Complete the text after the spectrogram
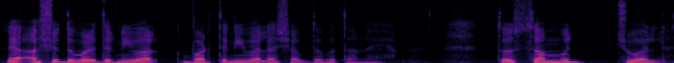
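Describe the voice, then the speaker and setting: Woman teacher explaining spelling, smooth voice. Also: mid-range voice, moderate pace, mellow, no echo. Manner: explains step by step, asks questions then answers them. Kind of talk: spelling lesson for exam prep.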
